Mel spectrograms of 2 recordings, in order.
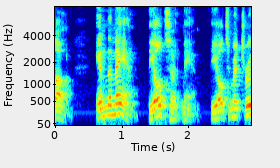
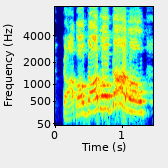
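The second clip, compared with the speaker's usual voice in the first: high, loud gobbling noise; mocking gobble; 9 semitones higher, 8 dB louder than usual. Real, not acted. Mocking people stuffing themselves, loud gobble. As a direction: mimic greedy gulping.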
